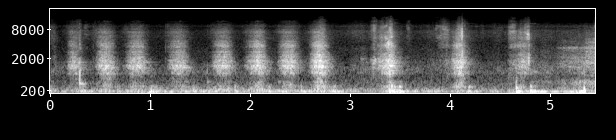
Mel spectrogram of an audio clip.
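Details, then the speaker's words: Vevor MX400 8x16 mini lathe spindle turned by hand: a dry, gritty rasp pulsing about three times a second from a worn headstock spindle bearing. "I mean it it spins but it's you can hear the bearing too it's definitely this"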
